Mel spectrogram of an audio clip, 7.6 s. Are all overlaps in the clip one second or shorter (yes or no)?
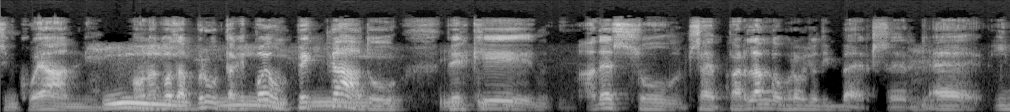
no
